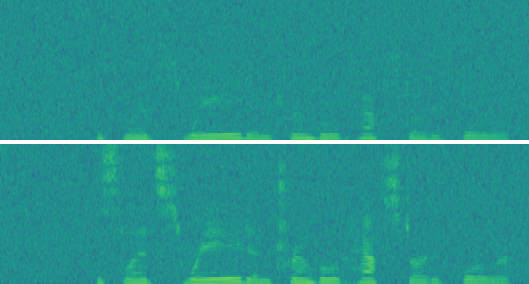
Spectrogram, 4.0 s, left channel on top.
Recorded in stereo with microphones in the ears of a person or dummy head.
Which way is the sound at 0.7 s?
50° right (ahead or behind).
